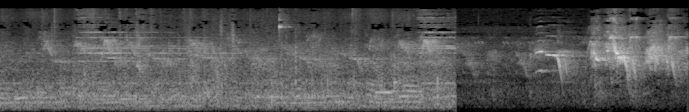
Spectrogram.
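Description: Birds chirping over the low murmur of a crowd. After an abrupt cut, a bird calls loudly in a quick run of short, falling chirps near the end.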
